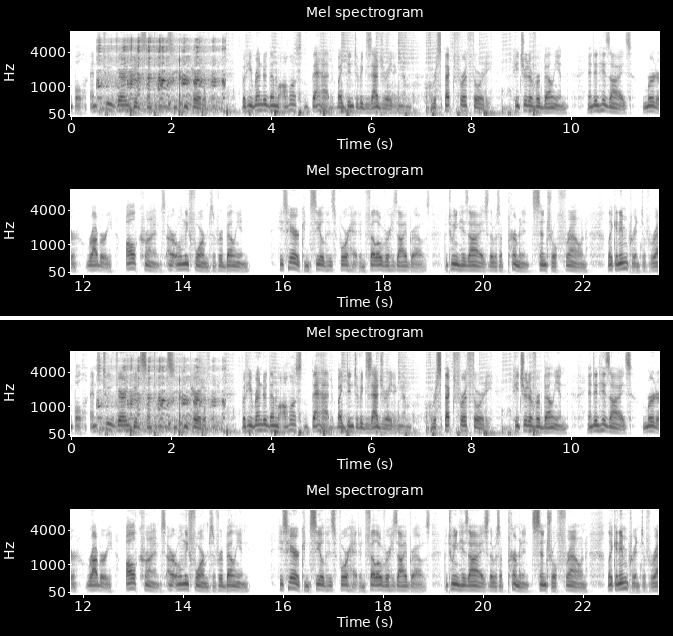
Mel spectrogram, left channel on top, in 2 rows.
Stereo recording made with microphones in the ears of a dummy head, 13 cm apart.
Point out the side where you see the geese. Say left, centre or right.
left.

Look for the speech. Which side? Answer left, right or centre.
right.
